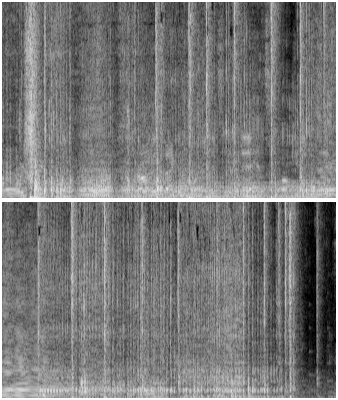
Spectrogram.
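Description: Spinning tops whir and clash with sharp clicks against each other and the walls of a plastic bowl.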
